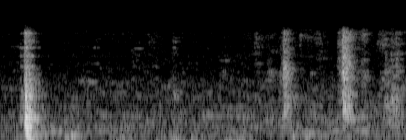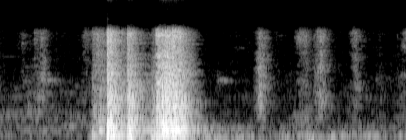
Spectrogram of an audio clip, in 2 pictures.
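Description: Kitchen handling sounds as a metal cake pan is lifted off a cake turned out onto a plate: a sharp knock just after the start, a few light clicks, then a loud clatter lasting about a second around five seconds in, followed by faint rattles.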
